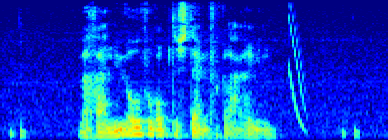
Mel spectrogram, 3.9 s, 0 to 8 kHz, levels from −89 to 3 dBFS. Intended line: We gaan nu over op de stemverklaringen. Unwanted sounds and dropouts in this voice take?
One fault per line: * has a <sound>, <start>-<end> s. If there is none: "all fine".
* has a chirp, 2.9-3.1 s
